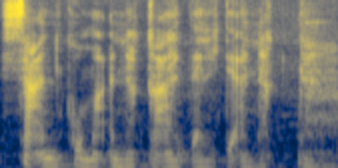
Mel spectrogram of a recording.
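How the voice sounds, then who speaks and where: A woman playing an ailing, remorseful wife and mother in an Ilocano radio drama, with an Ilocano accent and a plaintive, breathy, pleading delivery. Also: extremely low pitch, level tone, normal speed, background noise. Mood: remorseful, grateful.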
